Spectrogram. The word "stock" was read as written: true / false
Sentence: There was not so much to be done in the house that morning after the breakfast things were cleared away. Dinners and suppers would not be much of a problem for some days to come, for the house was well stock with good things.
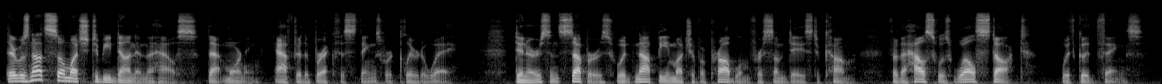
false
